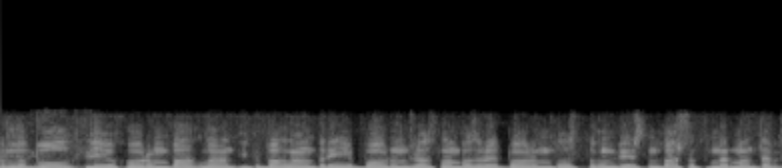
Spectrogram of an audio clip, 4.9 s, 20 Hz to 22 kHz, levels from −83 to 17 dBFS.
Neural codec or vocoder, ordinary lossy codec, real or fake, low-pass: none; Opus, 16 kbps; real; 7.2 kHz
